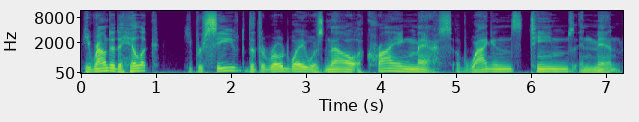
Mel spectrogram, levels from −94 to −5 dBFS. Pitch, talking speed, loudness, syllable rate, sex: 105 Hz, 165 wpm, -22 LUFS, 3.8 syllables/s, male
